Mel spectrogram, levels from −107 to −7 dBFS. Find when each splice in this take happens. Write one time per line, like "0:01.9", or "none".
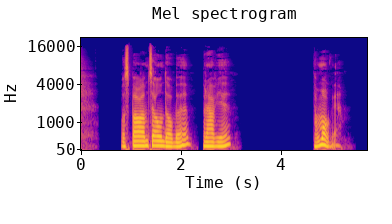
0:02.3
